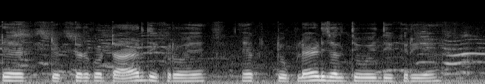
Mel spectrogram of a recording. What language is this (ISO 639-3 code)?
mwr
